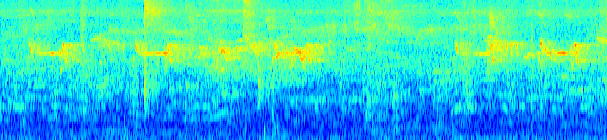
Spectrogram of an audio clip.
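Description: Birds chirping in short, high-pitched phrases repeated every second or so, with faint voices in the background.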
